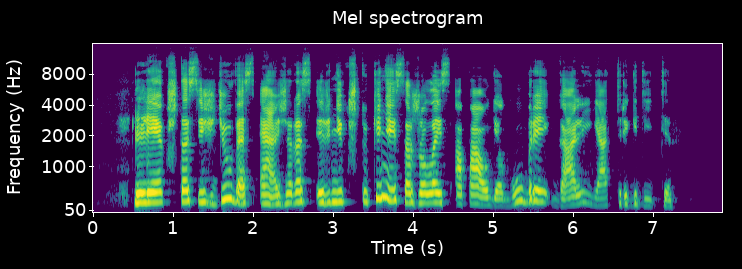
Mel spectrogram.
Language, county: Lithuanian, Kaunas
